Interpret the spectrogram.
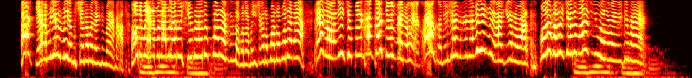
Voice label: cartoon minion fussing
